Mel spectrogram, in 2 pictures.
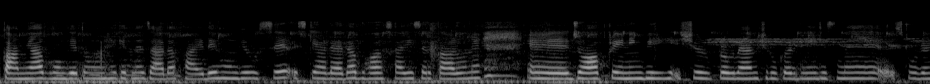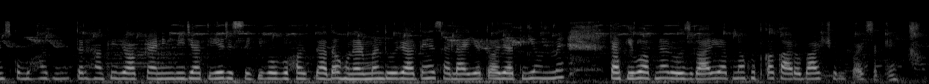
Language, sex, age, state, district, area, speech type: Urdu, female, 18-30, Uttar Pradesh, Aligarh, urban, spontaneous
